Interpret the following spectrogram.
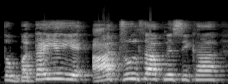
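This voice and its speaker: A man's voice: very high-pitched, unhurried, fairly bright tone, reverberant. A man teaching an English pronunciation lesson, explaining step by step and asking his students direct questions.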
